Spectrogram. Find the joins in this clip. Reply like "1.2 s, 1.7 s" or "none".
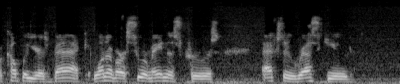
0.9 s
